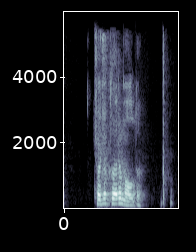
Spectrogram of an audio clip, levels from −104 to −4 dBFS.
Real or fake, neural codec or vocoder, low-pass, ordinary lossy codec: fake; vocoder, 44.1 kHz, 128 mel bands, Pupu-Vocoder; 5.4 kHz; AAC, 24 kbps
